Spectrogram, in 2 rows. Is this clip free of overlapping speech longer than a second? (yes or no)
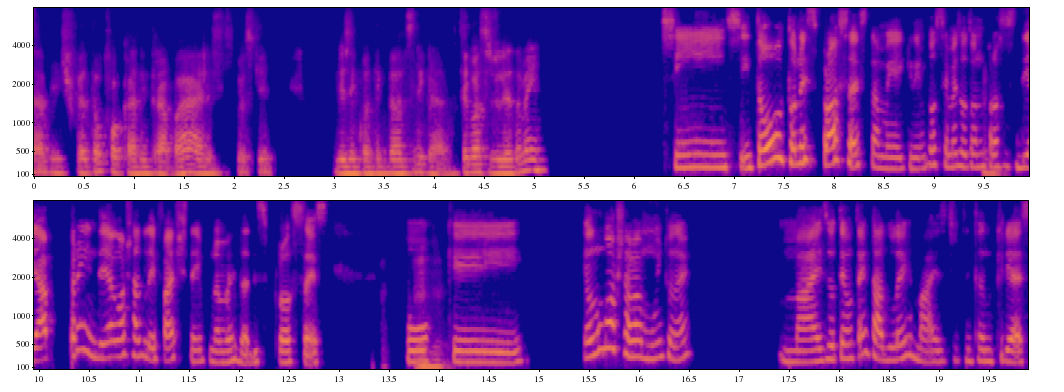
yes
